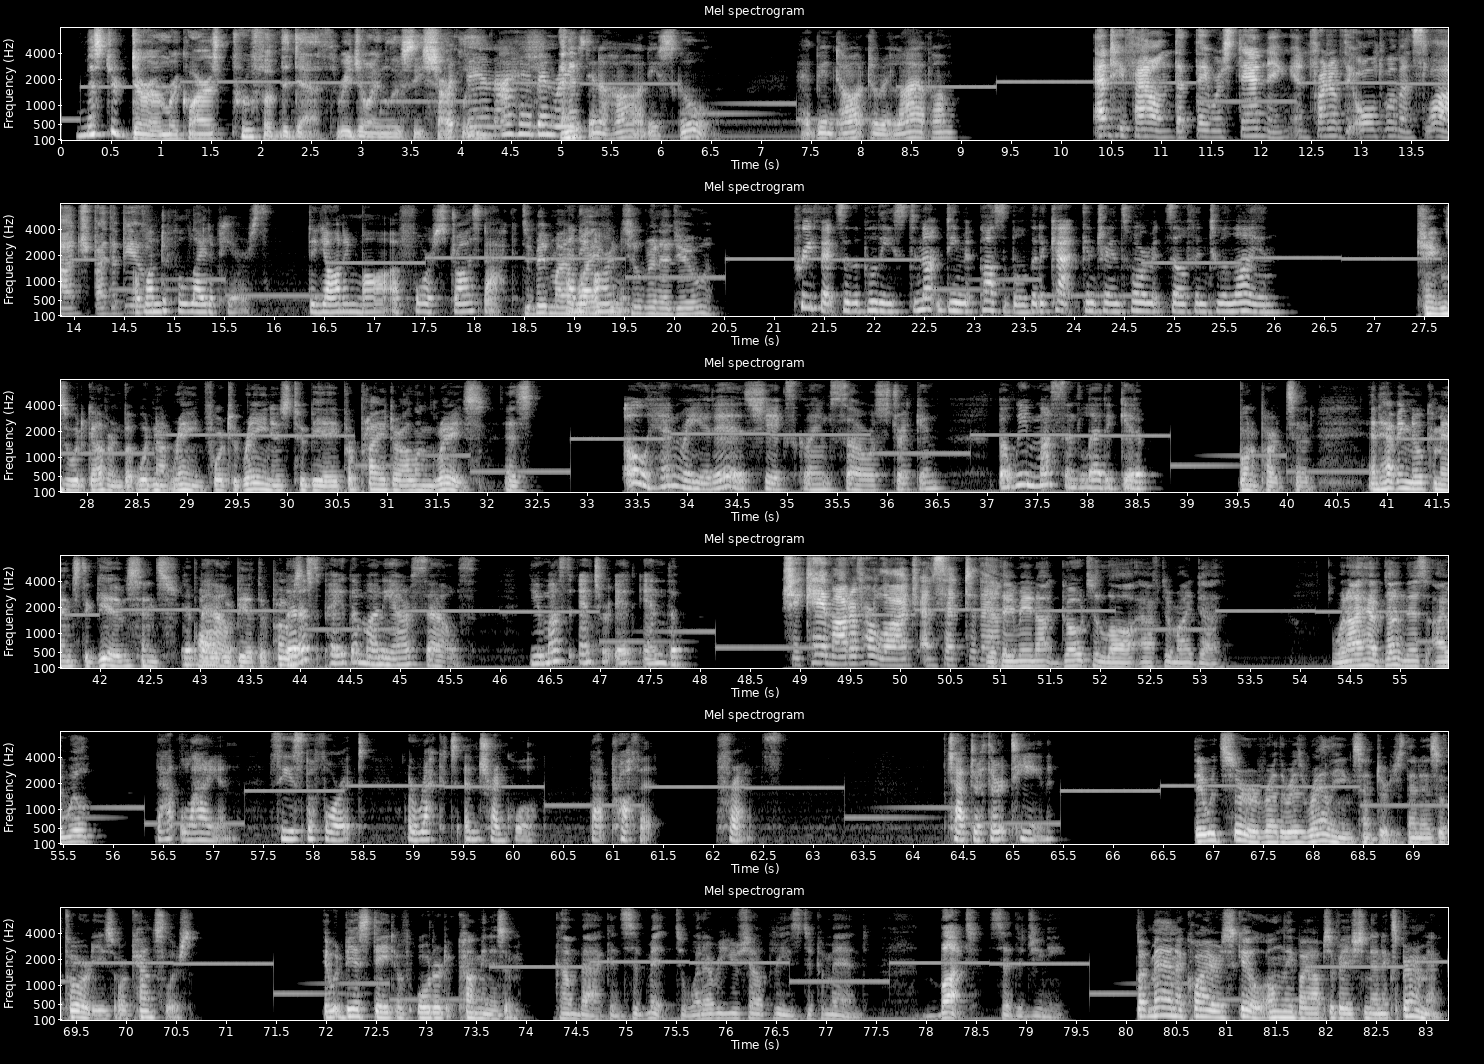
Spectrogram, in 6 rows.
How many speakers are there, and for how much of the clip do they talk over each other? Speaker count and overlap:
eight, about 6%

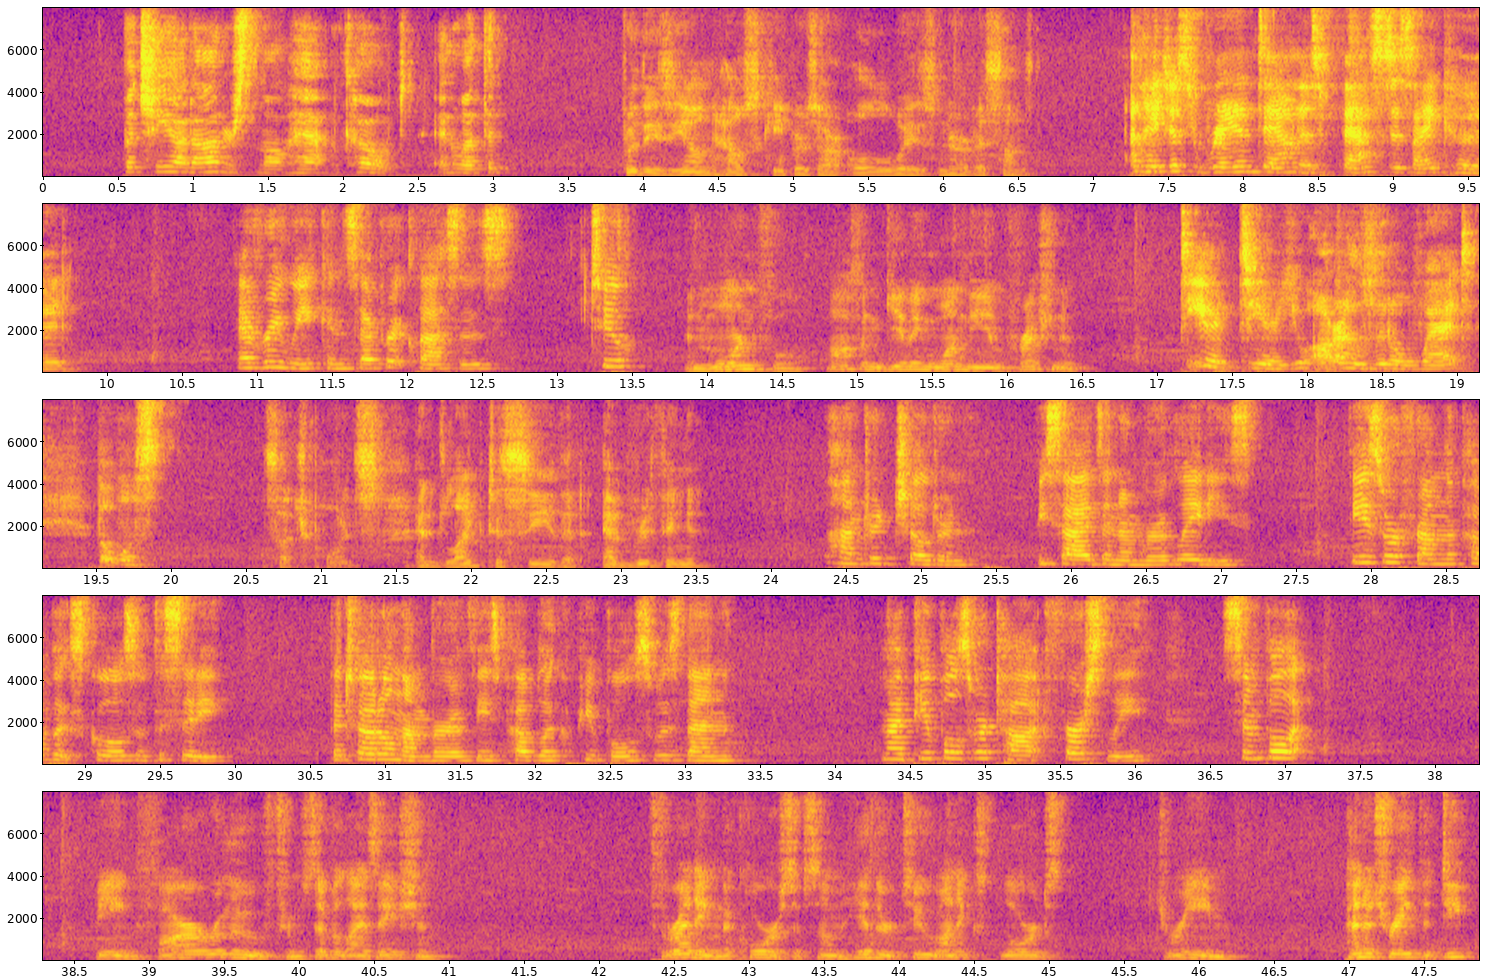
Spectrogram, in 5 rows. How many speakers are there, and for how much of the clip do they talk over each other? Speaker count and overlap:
five, no overlap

